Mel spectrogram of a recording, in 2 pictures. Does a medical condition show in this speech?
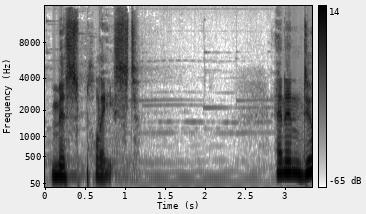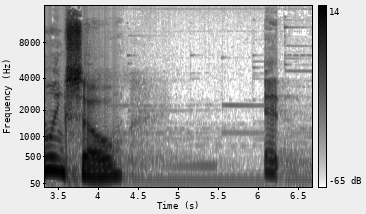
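No.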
